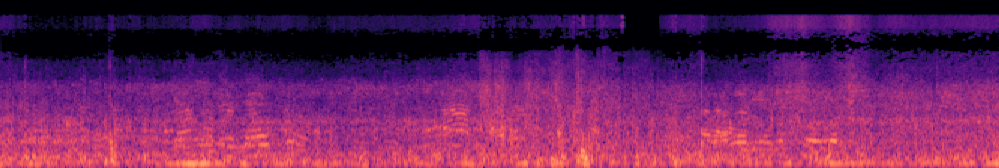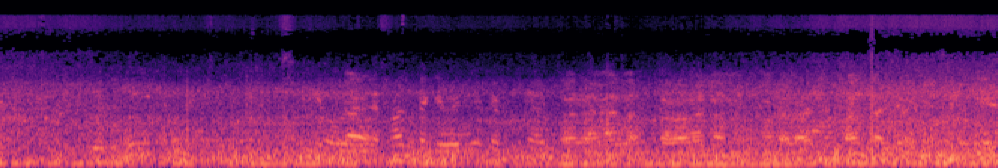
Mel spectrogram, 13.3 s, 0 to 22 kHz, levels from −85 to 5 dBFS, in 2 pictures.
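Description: From 3.22 s the audio turns rough and muffled, with the top end gone above 8 kHz where it had reached 20 kHz. It stays at its worst for about 1.2 s and clears by 4.51 s. This is a call bitrate drop: the encoder was handed far fewer bits, which fits a fall from around 32 kbps to around 11 kbps. It coded more coarsely and narrowed its bandwidth until the rate recovered.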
